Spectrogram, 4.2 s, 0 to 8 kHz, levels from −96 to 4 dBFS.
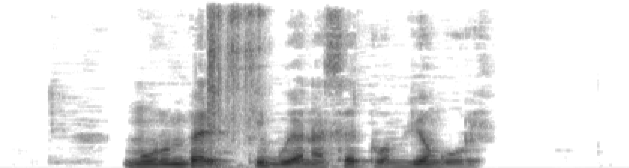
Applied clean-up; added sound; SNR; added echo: none; Tambourine; 12 dB; none.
